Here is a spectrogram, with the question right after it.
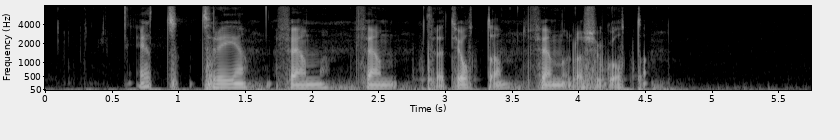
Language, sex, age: Swedish, male, 27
